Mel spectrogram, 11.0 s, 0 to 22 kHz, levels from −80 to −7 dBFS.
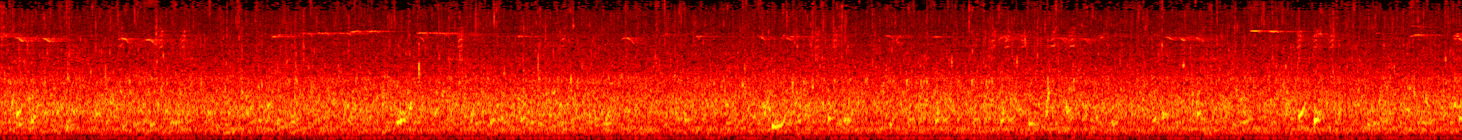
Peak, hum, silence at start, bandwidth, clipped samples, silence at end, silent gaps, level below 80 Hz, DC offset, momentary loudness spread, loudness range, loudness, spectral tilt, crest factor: -12 dBFS; none; 0 s; over 20 kHz; under 0.1%; 0 s; none; -62 dBFS; under 0.1%; 3 LU; 0 LU; -31 LUFS; -1 dB/octave; 20 dB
